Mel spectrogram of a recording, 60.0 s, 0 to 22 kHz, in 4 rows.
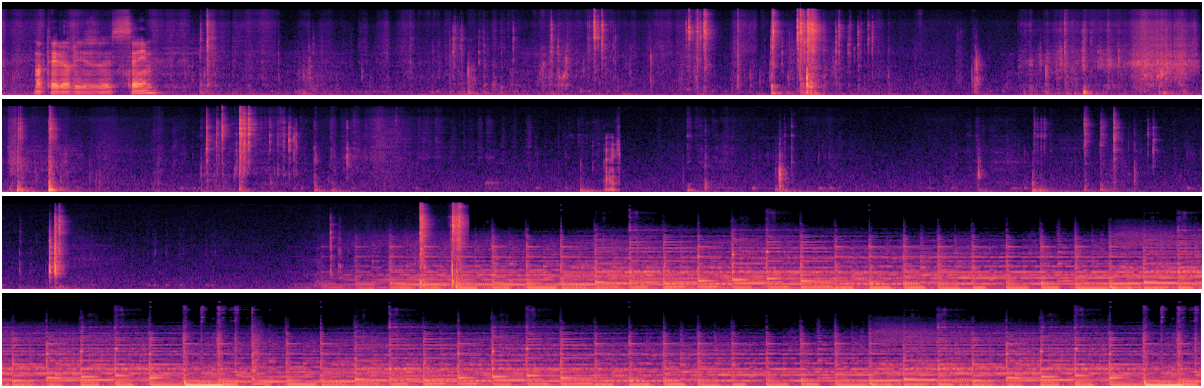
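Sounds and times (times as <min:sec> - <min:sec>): clicks and clacks of parts: 0:02.5 - 0:02.8, 0:05.6 - 0:11.2, 0:17.4 - 0:19.4, 0:27.2 - 0:30.9, 0:35.2 - 0:35.9.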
